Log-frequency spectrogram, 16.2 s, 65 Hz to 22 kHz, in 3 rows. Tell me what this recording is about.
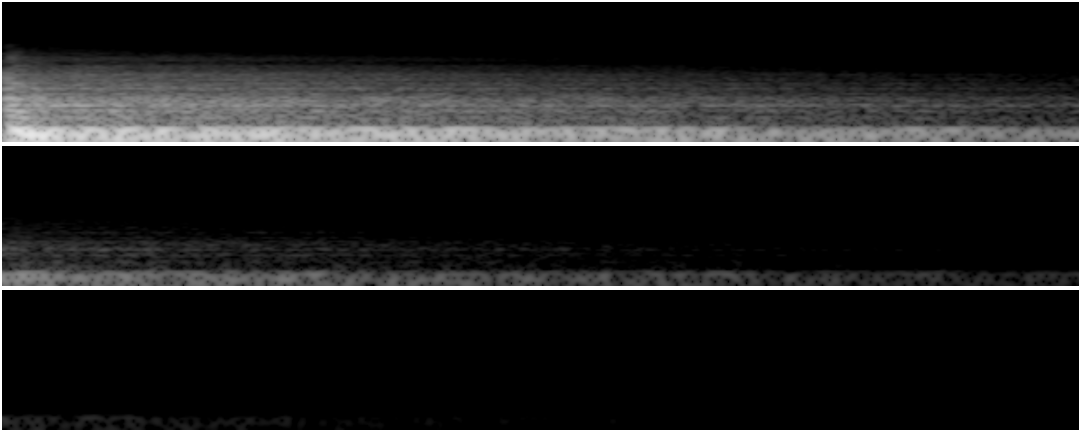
Wooden stairs impact 1(Eq,rvrb,MSEq,lmtr)
Atmospheric impact sound. Enjoy it. If it does not bother you, share links to your work where this sound was used.
Note: audio quality is always better when downloaded.
bass, boom, boomer, cinematic, drum, effect, film, filmscore, fx, game, hit, impact, kick, low, metal, motion, movie, riser, score, sfx, sound, sound-design, stairs, stinger, swish-hit, swoosh, trailer, transition, whoosh, woosh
